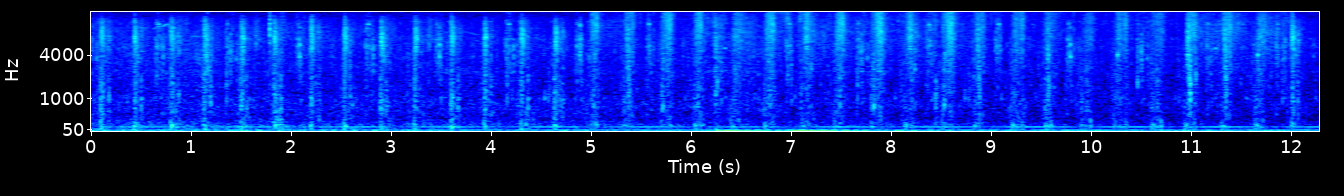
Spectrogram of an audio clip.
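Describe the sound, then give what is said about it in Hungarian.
Hoofbeats of a horse galloping in a video game: many quick, even thuds in a steady rhythm over a constant low hum. “Szerintem egyébként Dolinába most be sem megyek, hanem egyből fölvágtatok az építkezésre, és megnézem, hogy megvan-e a bázis.”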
